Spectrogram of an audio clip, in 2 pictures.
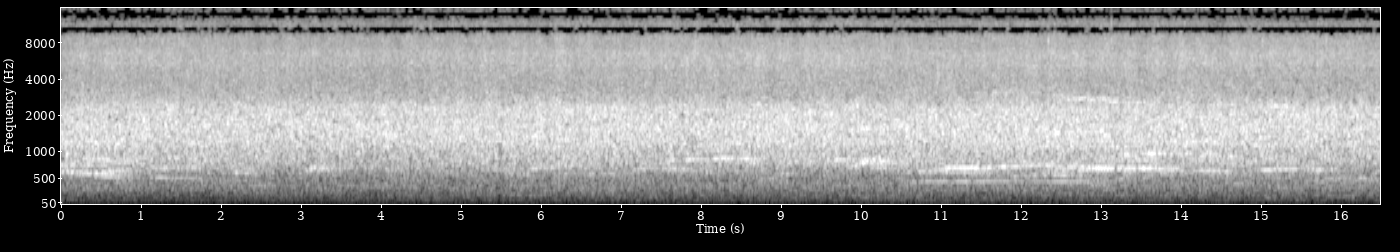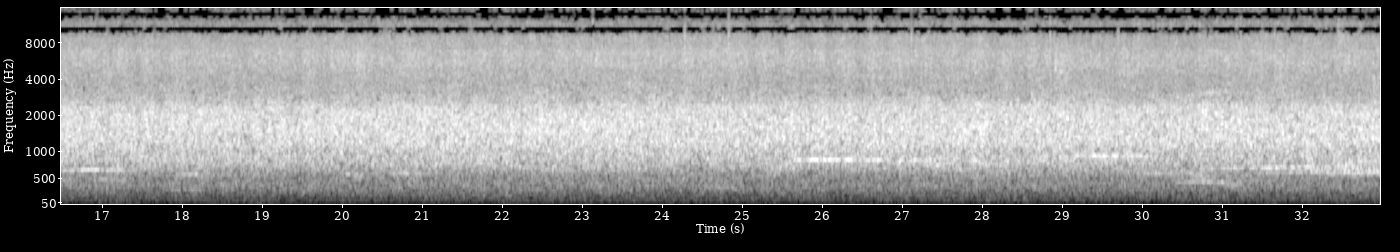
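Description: Large concert audience applauding steadily and without letting up, with a few brief calls rising above the clapping.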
